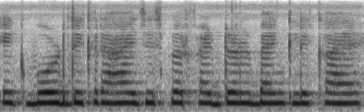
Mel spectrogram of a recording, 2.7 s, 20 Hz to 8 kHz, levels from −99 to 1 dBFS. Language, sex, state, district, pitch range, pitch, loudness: Hindi, female, Bihar, Purnia, 265-275 Hz, 270 Hz, -13 LUFS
